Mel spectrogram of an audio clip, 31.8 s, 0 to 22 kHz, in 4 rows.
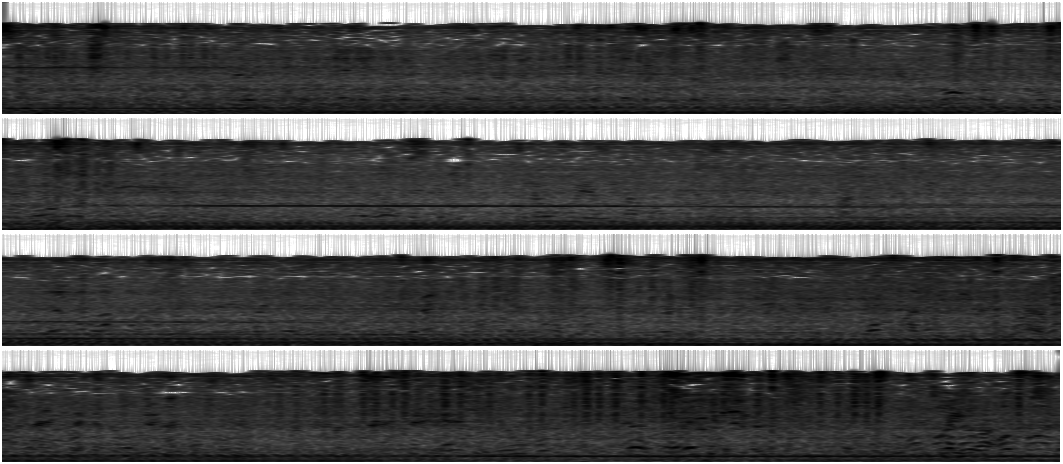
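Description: Inside an Alexander Dennis Enviro400 MMC double-decker bus on the move: a steady low drone of its Cummins six-cylinder diesel engine mixed with road and cabin noise. Faint engine and driveline tones drift in pitch as road speed changes, one slowly falling in the middle.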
